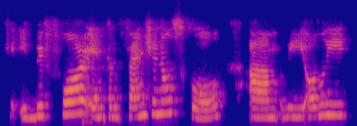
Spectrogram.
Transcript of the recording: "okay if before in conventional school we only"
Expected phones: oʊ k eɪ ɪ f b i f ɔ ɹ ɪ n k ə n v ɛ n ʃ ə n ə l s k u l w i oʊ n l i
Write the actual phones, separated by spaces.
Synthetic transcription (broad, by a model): k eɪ ɪ f b i f ɔ ɹ ɪ n k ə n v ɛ n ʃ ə n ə l s k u l w i oʊ n l i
